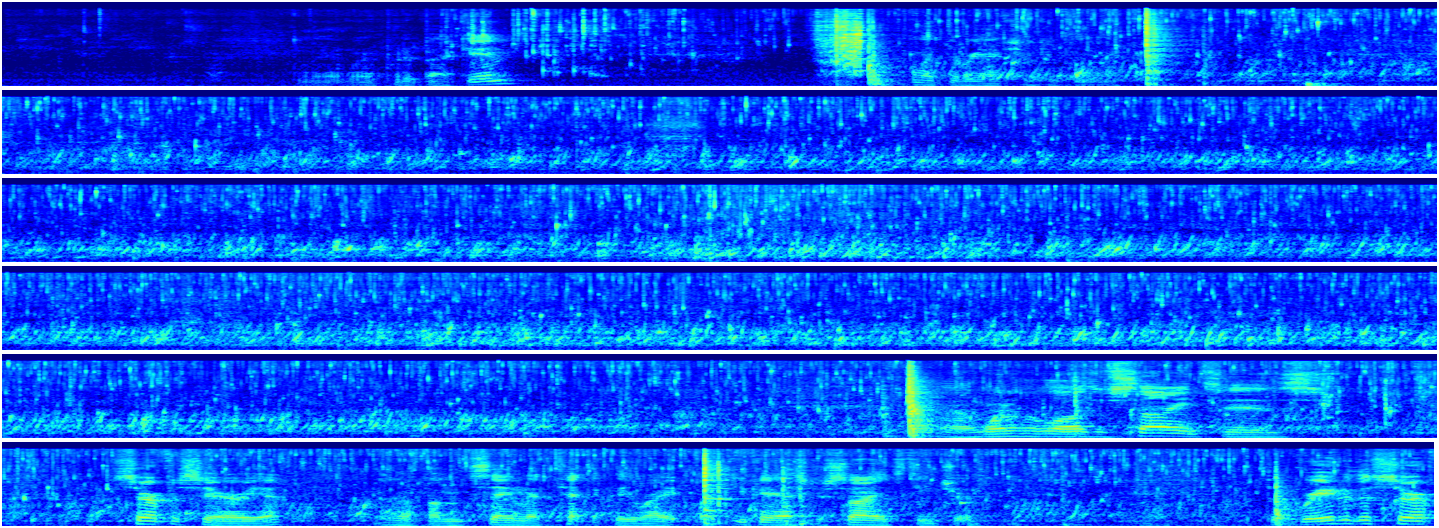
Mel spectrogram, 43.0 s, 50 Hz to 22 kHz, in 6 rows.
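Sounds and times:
dry ice bubbling in water: 1.5s - 43.0s.

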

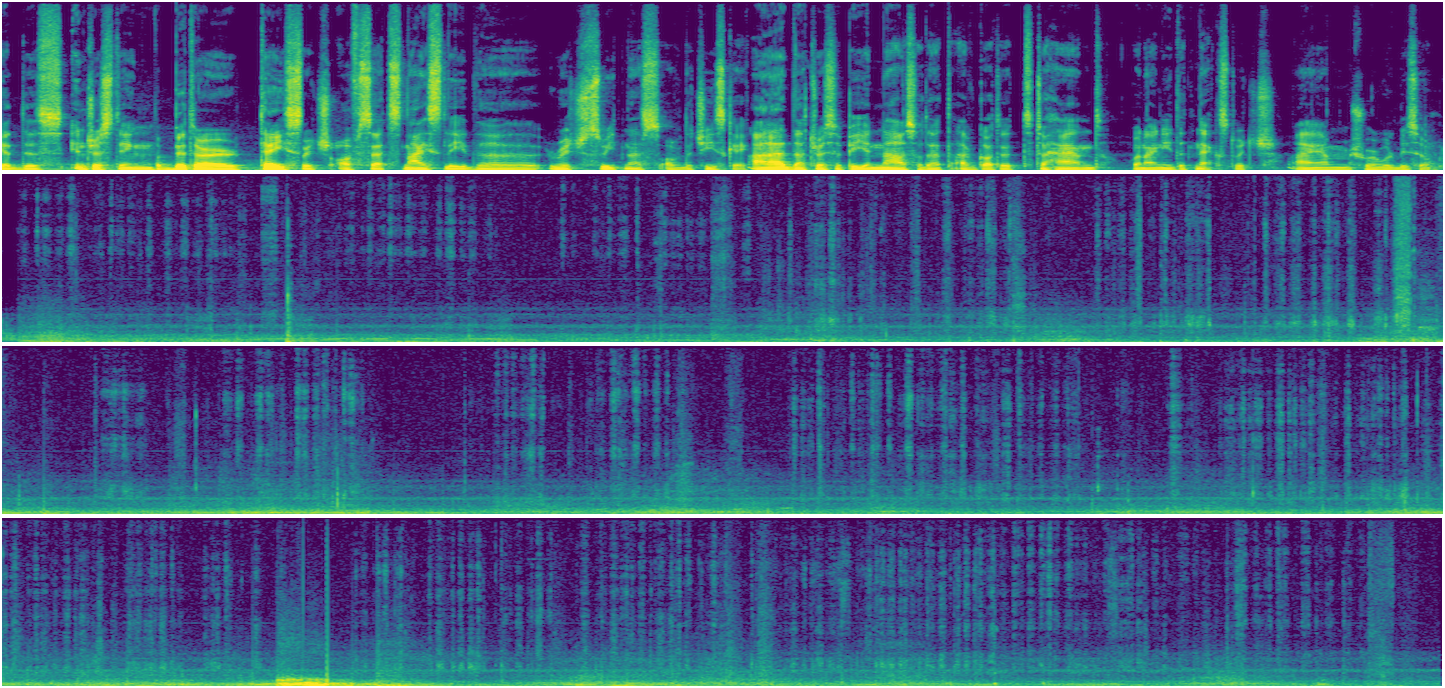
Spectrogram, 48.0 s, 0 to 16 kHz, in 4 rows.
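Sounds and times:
pencil scratching on paper: 12.2s - 27.2s, 27.8s - 47.7s.

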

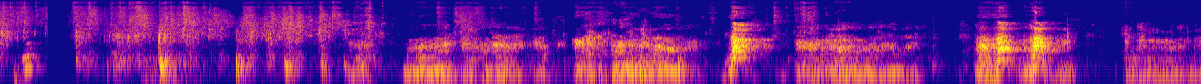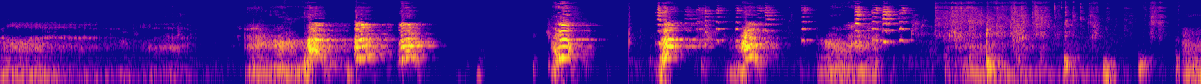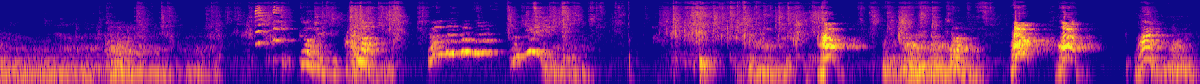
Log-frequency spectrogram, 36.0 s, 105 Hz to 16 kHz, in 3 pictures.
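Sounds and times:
dogs growling: 3.3s - 15.1s, 20.2s - 23.2s, 23.8s - 26.6s, 29.4s - 30.4s, 31.2s - 34.0s
dogs barking: 7.3s - 7.7s, 15.1s - 16.4s, 17.5s - 18.0s, 32.2s - 32.6s, 34.1s - 35.7s.

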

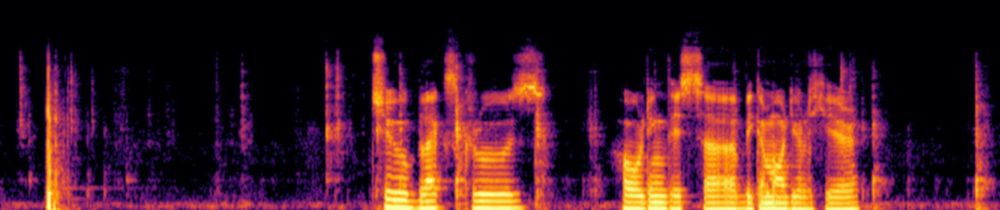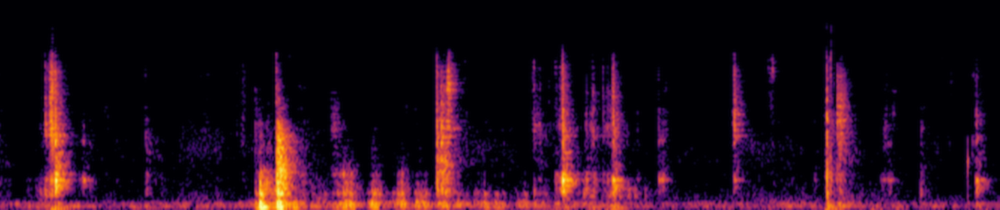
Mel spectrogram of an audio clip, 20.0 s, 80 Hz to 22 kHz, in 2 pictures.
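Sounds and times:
loud thump: 0.5s - 1.0s.

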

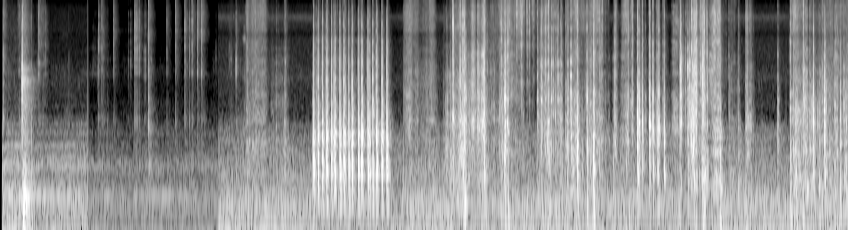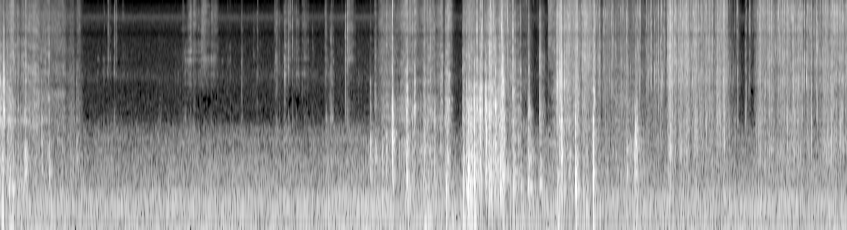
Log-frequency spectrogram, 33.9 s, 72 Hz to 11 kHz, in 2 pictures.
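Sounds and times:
cardboard and plastic packaging crinkling: 8.9s - 14.6s, 15.8s - 18.1s, 24.5s - 33.9s.

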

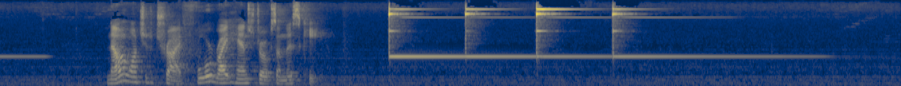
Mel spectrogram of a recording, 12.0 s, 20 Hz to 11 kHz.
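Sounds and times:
glockenspiel notes: 5.2s - 11.1s.

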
